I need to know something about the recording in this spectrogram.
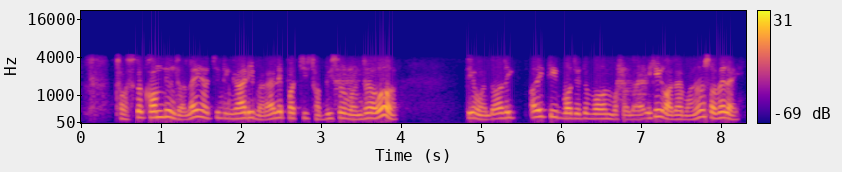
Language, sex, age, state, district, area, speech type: Nepali, male, 18-30, West Bengal, Kalimpong, rural, conversation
